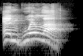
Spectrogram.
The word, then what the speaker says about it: Anguilla: It's pronounced Anguilla, rhymes with vanilla.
